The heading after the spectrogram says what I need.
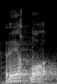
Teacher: ra-nya tarqiq karena kasrah ditipiskan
